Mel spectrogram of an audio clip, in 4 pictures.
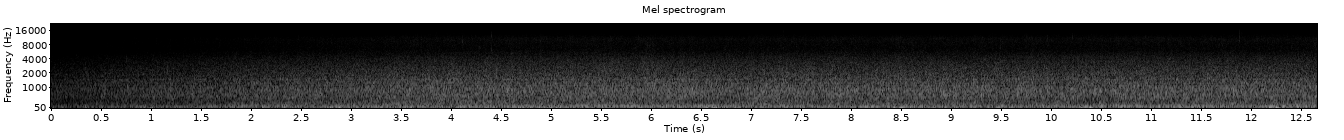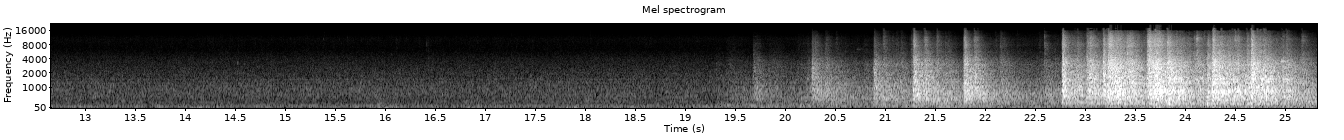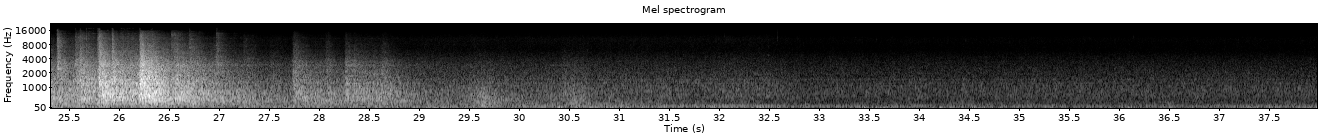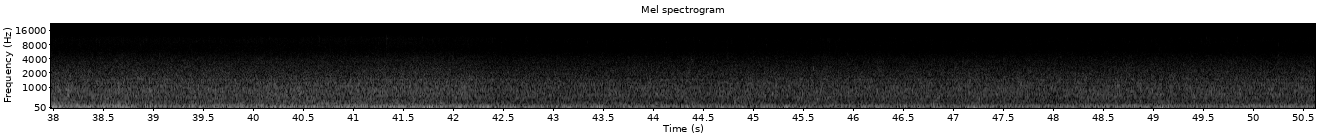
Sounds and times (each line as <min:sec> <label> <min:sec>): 0:00.0 cars pass occasionally over the nearby metal bridge 0:50.6
0:00.0 river 0:50.6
